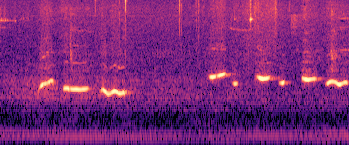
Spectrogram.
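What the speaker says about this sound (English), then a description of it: "I know, I whistle all the time." Someone whistles a short tune nearby, two breezy phrases of quick, bright notes separated by a brief pause.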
